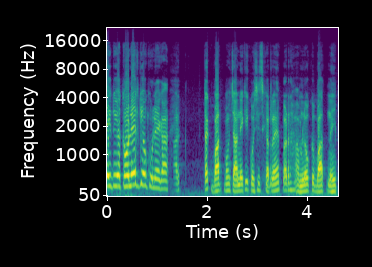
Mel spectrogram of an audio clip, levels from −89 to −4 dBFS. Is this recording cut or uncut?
cut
